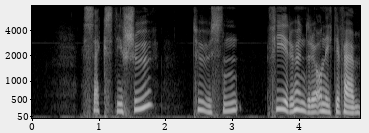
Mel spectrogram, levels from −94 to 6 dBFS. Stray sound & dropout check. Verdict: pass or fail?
pass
